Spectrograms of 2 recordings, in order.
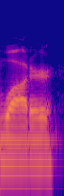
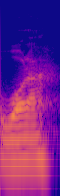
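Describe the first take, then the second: First: The R is pronounced hard, American style. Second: The R is soft, Australian style.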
